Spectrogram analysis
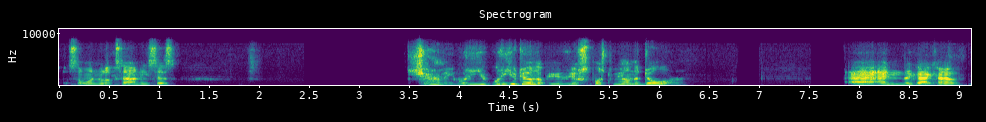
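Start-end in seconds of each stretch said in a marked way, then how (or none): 3.5-6.3 high-pitched, indignant guard; put-upon guard questioning a colleague, voice pitched up; startled door guard. Acted. Guard to colleague who left his post, high-pitched indignation.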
